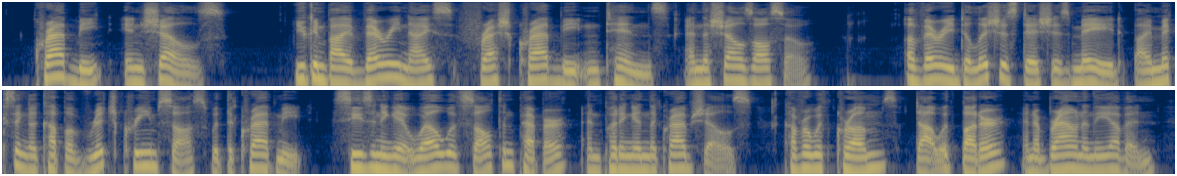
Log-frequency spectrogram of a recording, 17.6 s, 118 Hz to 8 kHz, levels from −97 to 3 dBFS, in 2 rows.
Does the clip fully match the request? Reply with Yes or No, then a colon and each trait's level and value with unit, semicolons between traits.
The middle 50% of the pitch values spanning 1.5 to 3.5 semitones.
Yes: average, 2.9 semitones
